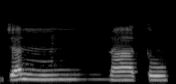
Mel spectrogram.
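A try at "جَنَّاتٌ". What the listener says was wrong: Nunnya panjang. Di sini nunnya ada alifnya sedikit kecil. Nah, itu berarti panjang. Nah, bukan. Jannatun. Nanya ada alif kecil di sebelahnya.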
